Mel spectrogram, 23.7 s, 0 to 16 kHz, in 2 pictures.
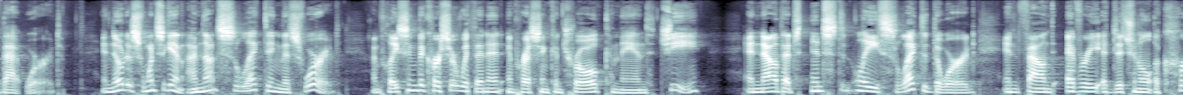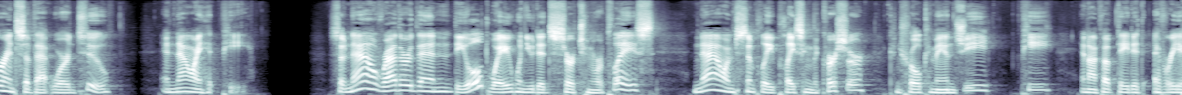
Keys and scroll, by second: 6.7 ctrl+super+g.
